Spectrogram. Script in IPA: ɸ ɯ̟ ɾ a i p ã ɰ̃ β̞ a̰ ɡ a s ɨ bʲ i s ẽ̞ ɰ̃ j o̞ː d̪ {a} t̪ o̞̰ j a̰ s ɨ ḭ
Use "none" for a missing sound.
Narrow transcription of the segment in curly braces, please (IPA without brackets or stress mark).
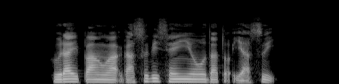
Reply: a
